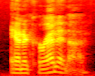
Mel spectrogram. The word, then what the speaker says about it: Anna Karenina: Importantly, Anton told us that it's Anacarinina.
